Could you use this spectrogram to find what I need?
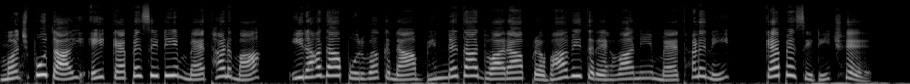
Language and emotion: Gujarati, neutral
